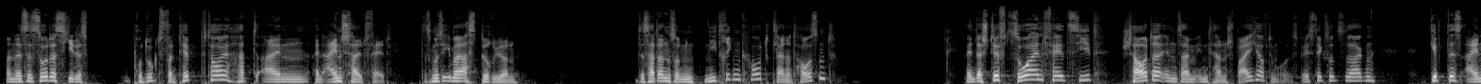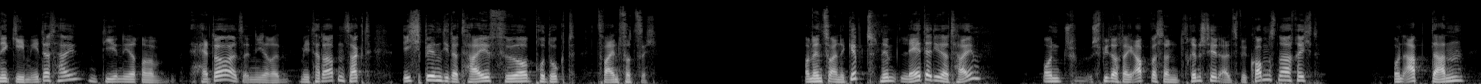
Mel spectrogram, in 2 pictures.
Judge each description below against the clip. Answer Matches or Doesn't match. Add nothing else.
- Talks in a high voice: Doesn't match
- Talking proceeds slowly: Doesn't match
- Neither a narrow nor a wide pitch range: Doesn't match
